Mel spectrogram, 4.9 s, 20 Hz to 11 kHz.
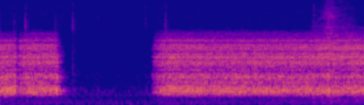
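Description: Steady broadband hiss from a CB/HF band receiver tuned between 1.8 and 30 MHz with no station, loud and continuous, cutting out briefly for about a second before the noise returns just as strong.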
